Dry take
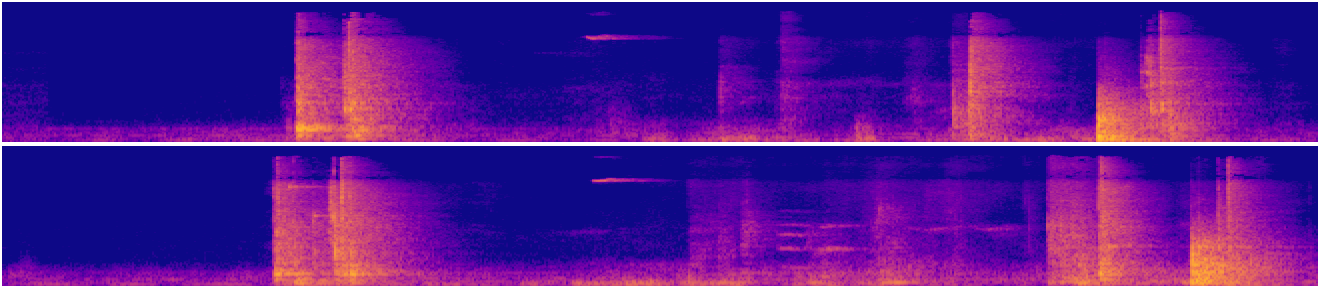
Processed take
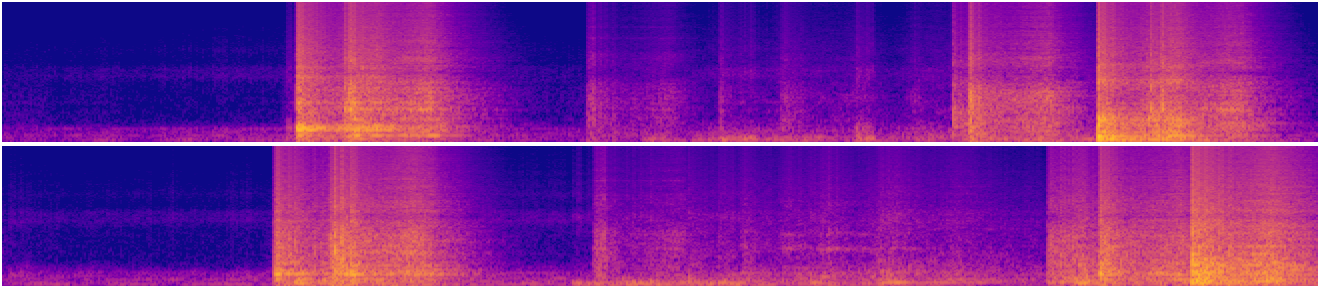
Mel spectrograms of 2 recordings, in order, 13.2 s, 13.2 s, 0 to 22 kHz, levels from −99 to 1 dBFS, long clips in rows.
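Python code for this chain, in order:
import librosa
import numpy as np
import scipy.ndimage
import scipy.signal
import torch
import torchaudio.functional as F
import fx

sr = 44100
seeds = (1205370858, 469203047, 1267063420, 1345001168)

y = fx.high_shelf(x, sr, hz=8000.0, db=-8.5)
y = fx.sample_hold(y, sr, seeds[0], rate_hz=2800.0, jitter_pct=20)
y = fx.rev_gated(y, sr, seeds[1], gate_ms=420, shape='rising', drr_db=4.0)
y = y * 10.0 ** (2.0 / 20.0)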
